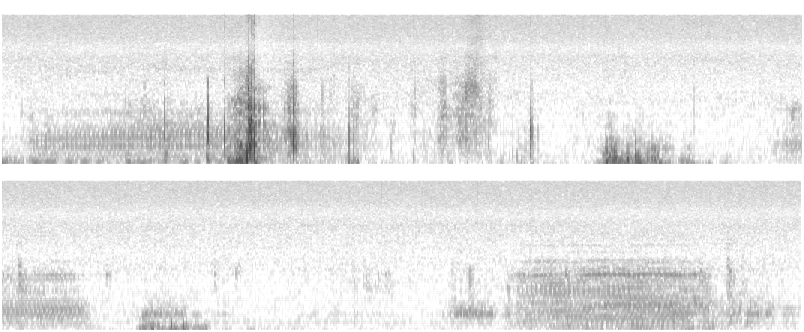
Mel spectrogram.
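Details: Heifer during a difficult calving on a Polish farm, giving several drawn-out, harmonic moos of about a second each, separated by sharp metallic clanks and knocks from the barn.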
